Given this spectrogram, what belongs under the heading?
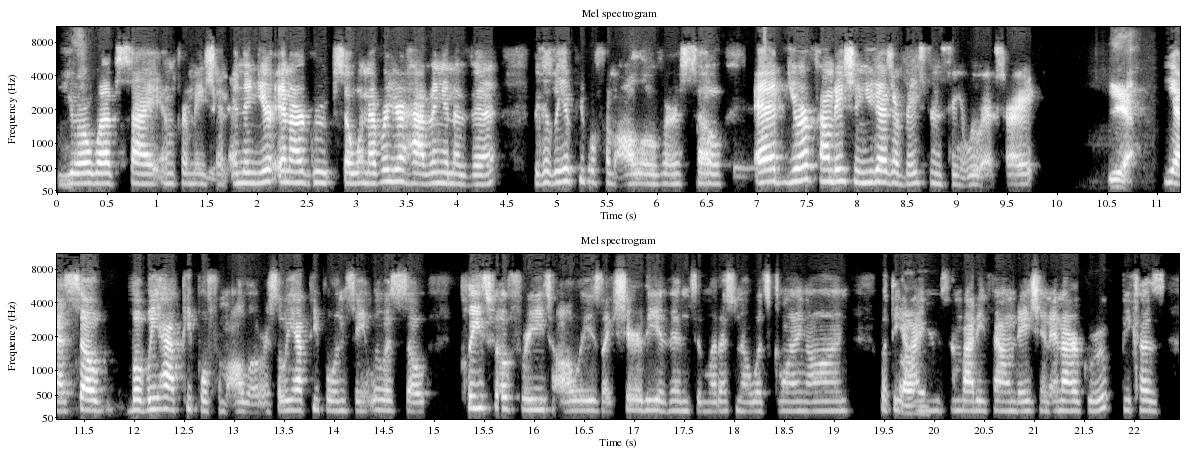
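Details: Adult woman speaking; typical speech.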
